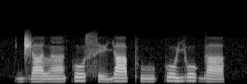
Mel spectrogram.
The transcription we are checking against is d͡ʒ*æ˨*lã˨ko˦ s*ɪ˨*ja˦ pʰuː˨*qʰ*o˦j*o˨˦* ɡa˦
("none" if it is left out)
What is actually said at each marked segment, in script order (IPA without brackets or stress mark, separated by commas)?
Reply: a˨, ɪ˨, k, o˦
